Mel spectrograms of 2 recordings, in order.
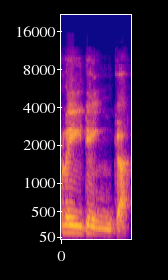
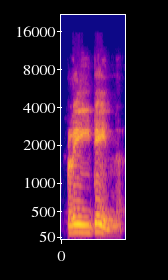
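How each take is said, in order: First: The word ends with a clear final g sound. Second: The word ends without a final g sound. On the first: This is how the English say it. The speaker calls it wrong. "not bleeding" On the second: This is how it is said in Dublin. The speaker calls it right. "the Dublin expression is bleeding"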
